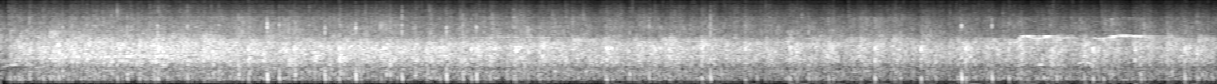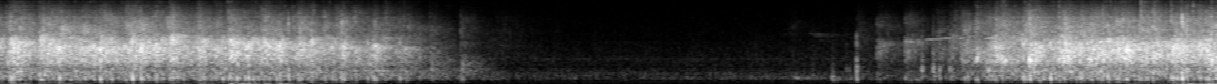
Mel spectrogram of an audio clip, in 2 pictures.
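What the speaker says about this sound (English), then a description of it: "So big round of applause for Lily Runez." Audience applause in a high school auditorium at a special recognition awards night, a long sustained wave of clapping that fades into a brief quiet gap before a fresh round of applause swells back up.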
